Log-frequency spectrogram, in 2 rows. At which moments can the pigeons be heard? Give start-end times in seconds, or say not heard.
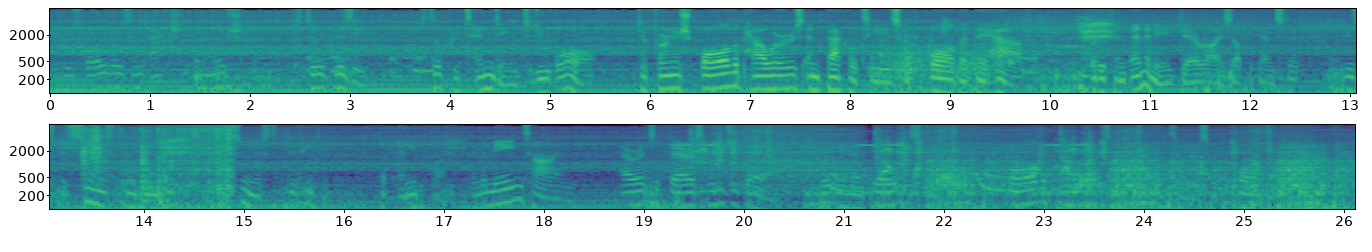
1.4-3.9, 8.7-10.4, 13.3-14.9, 20.9-23.6.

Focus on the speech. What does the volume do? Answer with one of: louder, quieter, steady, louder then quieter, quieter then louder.
louder then quieter.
